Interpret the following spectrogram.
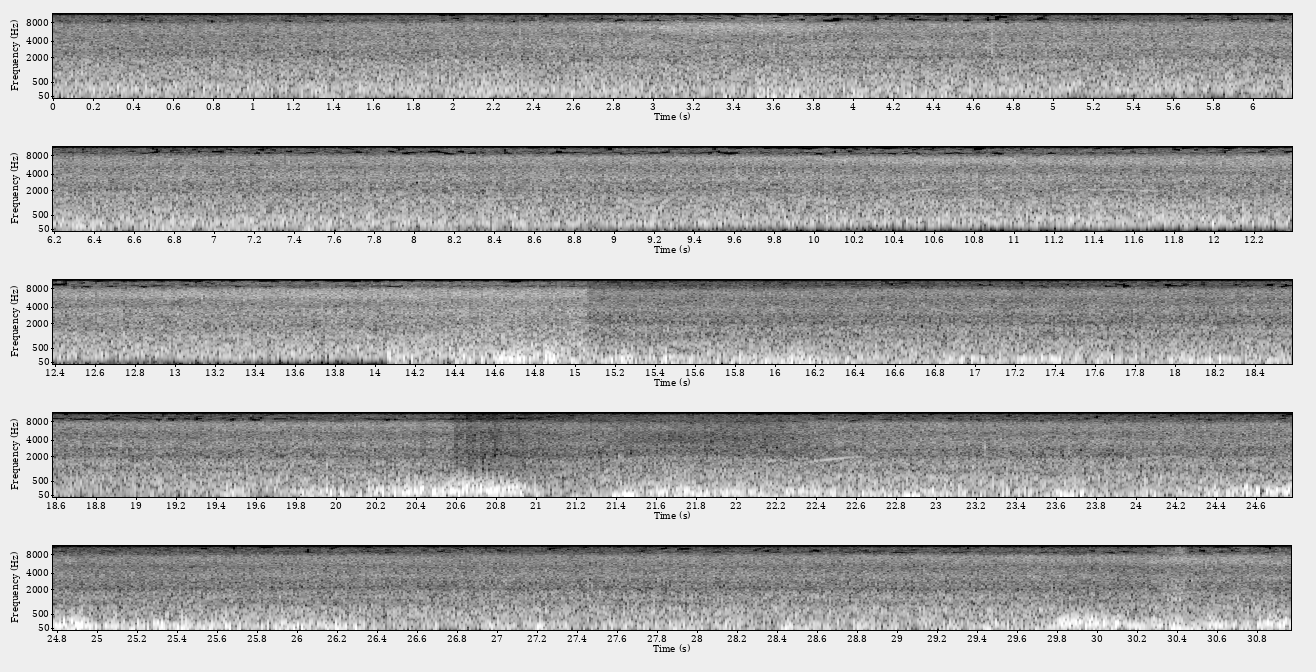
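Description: Steady rush of river water tumbling over a low weir. From about halfway through, gusts of wind buffet the microphone.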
